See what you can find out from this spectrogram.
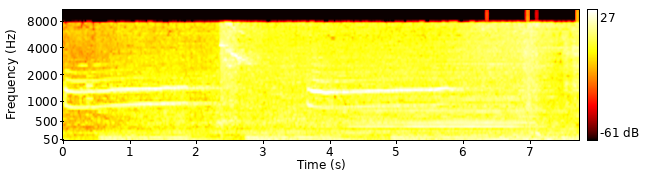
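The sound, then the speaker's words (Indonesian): A car being driven, its engine giving a steady low rumble with whining tones that fade in and out. There are no voices. “Aku tetap fokus mengemudikan mobilku hingga di tengah-tengah aku fokus mengemudikan mobilku, tiba-tiba”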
